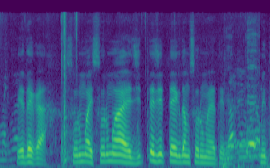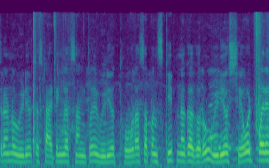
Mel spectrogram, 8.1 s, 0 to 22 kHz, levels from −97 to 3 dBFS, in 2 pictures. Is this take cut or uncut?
cut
